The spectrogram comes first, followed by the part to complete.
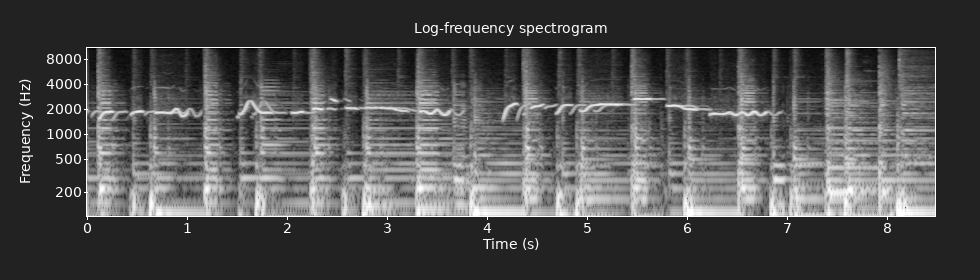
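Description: Whistled melody over a country band: a single clear whistle with quick upward slides into its notes and a warbling trill near the end, which stops about seven seconds in. Underneath it, upright bass and strummed acoustic guitar keep a steady beat.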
